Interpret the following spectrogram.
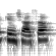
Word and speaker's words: Kinshasa: DRC की capital है किंशासा, किंशासा, सा है कि शाह है, किंशासा ही है, KINSHASA, किंशासा, और कॉन्गो है ब्राज़ाविले।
